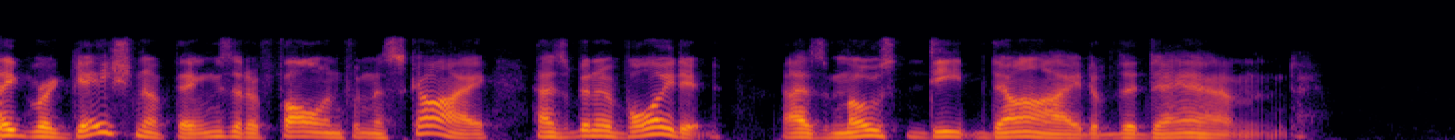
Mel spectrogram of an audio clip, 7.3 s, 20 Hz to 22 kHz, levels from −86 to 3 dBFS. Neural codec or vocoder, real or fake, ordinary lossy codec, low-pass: codec, 24 kHz, 3 kbps, HILCodec; fake; Opus, 24 kbps; 7.2 kHz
